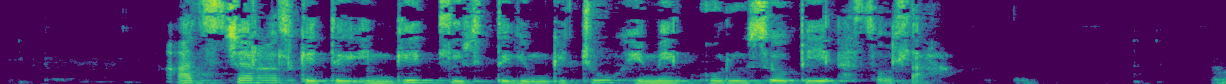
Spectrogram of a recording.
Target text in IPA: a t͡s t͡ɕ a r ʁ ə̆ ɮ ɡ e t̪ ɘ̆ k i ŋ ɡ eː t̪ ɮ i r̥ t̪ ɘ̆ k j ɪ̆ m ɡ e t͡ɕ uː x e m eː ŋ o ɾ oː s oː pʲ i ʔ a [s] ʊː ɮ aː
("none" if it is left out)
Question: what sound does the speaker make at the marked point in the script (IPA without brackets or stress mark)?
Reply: s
